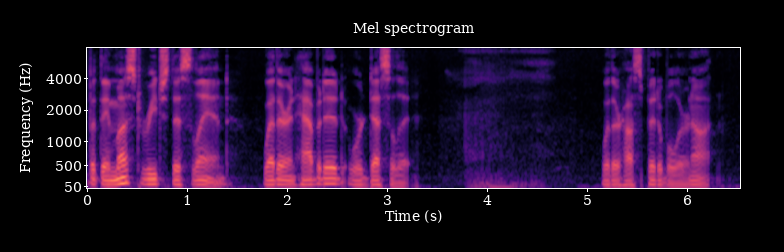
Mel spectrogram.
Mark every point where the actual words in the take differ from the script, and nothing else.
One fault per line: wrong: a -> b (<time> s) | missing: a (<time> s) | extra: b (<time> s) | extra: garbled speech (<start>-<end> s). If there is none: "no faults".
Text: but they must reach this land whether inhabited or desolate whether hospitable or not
no faults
